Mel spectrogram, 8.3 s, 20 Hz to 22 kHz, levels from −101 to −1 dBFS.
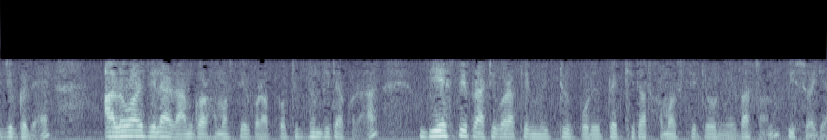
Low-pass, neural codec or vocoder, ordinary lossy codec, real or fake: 3.6 kHz; none; none; real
